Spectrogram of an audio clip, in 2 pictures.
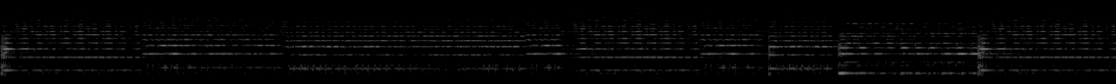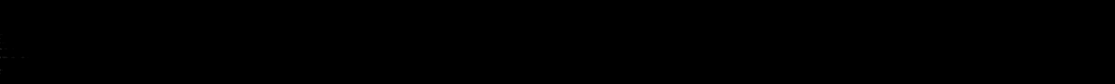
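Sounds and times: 
string music in E minor at 86 BPM: 0:00.0 - 0:11.5.

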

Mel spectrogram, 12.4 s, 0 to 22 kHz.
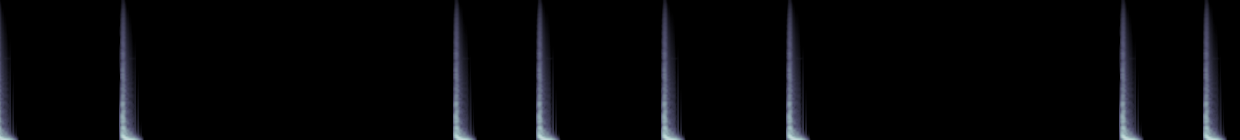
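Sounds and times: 
trap drum loop with kick at 144 BPM: 0:00.0 - 0:00.2, 0:04.6 - 0:04.8, 0:06.7 - 0:06.9, 0:07.9 - 0:08.1, 0:12.1 - 0:12.3.

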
